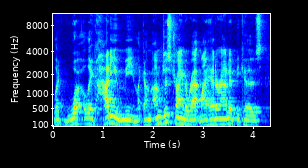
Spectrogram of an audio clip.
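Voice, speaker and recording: A man's voice: fairly low pitch, moderate pace, fairly bright tone, echoey room. A male podcast host chatting in a laid-back way, saying "like" a lot. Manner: laid-back, heavy use of "like". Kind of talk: casual chat.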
